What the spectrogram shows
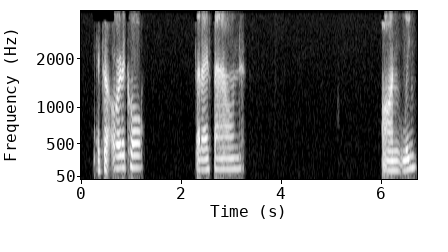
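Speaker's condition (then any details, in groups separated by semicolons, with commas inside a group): Cerebral palsy; voice improved over last year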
